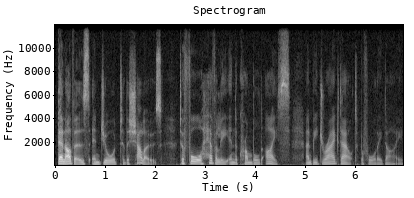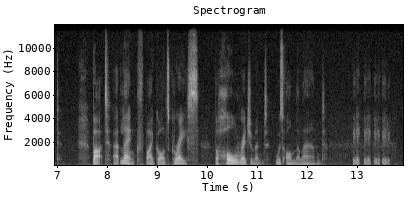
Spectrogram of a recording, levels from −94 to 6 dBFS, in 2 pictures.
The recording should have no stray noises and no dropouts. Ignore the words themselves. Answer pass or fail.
fail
